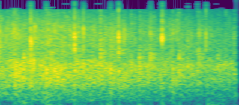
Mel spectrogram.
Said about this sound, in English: We thank you for making the journey to Canberra, and we just want to now express our thanks with a good round of applause.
